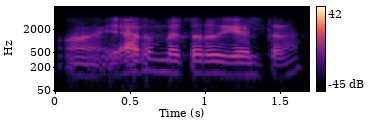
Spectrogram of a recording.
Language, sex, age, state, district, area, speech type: Kannada, male, 18-30, Karnataka, Chikkamagaluru, rural, conversation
